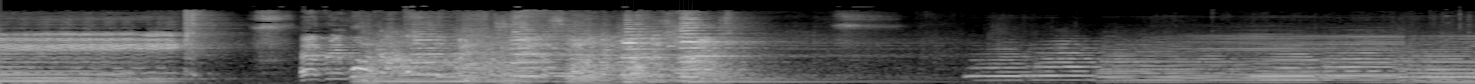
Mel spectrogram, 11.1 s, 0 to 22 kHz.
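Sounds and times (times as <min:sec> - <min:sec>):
orchestra music: 0:02.4 - 0:11.0
sustained brass chords: 0:02.6 - 0:06.3.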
